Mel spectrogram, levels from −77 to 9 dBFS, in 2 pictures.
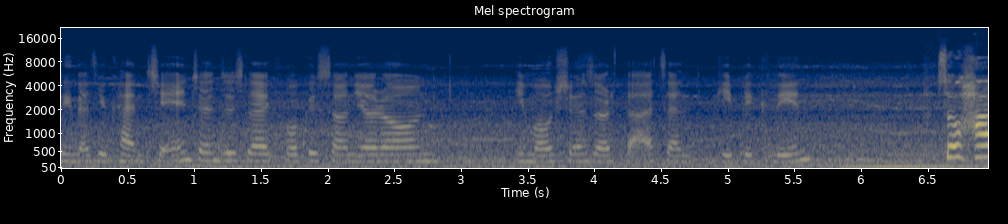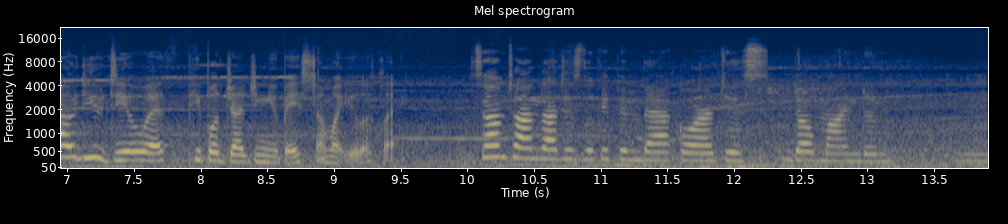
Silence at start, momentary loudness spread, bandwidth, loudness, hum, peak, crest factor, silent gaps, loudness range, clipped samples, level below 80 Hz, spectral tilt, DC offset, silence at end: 0 s; 16 LU; 17 kHz; -23 LUFS; none; -4 dBFS; 20 dB; none; 12 LU; under 0.1%; -36 dBFS; -4.5 dB/octave; under 0.1%; 0 s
